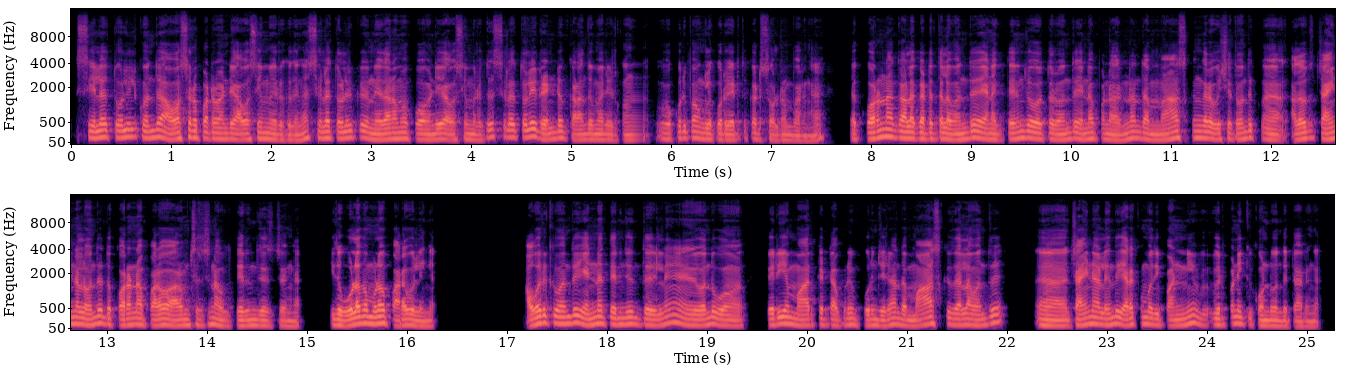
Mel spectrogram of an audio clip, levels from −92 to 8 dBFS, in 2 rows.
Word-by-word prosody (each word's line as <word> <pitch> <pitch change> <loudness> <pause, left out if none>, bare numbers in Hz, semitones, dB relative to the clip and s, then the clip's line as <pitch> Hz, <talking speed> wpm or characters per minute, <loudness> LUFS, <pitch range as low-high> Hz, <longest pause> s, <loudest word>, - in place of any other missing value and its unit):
சில 140 +1 +2
தொழிலுக்கு 145 0 0
வந்து 145 +3 +1
அவசரப்பட 125 +3 +1
வேண்டிய 115 -1 +1
அவசியமும் 110 +2 -1
இருக்குதுங்க. 100 +2 -3
சில 135 0 +2
தொழிலுக்கு 140 +3 -1
நிதானமா 115 +3 +2
போக 110 - +2
வேண்டிய 110 +2 +1
அவசியம் 105 +2 -3
இருக்கு. 100 +9 -4
சில 150 - -2
தொழில் 160 +2 +2
இரண்டும் 125 +4 0
கலந்த 105 +1 -1
மாதிரி 105 -1 -1
இருக்குங்க. 100 +1 -8 0.3
குறிப்பா 135 +1 -2
உங்களுக்கு 115 -2 -1
ஒரு 105 - +1
எடுத்துக்காட்டு 110 +3 -7
சொல்றேன் 100 -1 -4
பாருங்க. 90 0 -5 0.3
இந்த - - -3
கொரோனா 140 +6 +4
காலகட்டத்தில 120 -3 +3
வந்து 120 +6 0
எனக்கு 110 -2 -2
தெரிந்த 135 +4 +1
ஒருத்தர் 115 -3 +1
வந்து 120 +3 -1
என்ன 120 +2 -1
பண்ணார்னா 110 +4 -1
இந்த 115 -2 0
மாஸ்க்குங்குற 135 +3 +1
விஷயத்தை 115 0 -3
வந்து 140 +3 -2
அ - - +1 0.2
அதாவது 120 +5 +1
சைனால 125 +1 +3
வந்து 150 +4 +1
இந்த 125 - -1
கொரோனா 120 +2 +3
பரவ 115 +1 +4
ஆரம்பிச்சிருச்சுன்னு 115 +2 -1
அவருக்கு 100 0 -3
தெரிஞ்சிருச்சுங்க. 105 -2 -3 0.3
இது 115 - +4
உலகம் 140 +3 +5
முழுக்க 150 +1 +5
பரவலீங்க. 100 -3 +1 0.9
அவருக்கு 150 +2 +3
வந்து 145 +3 +2
என்ன 135 - +2
தெரிஞ்சதுன்னு 130 0 -1
தெரியலை. 115 +6 0 0.2
இது 115 - +1
வந்து 135 +3 0
வ - - +2 0.4
பெரிய 140 +4 +3
மார்க்கெட் 115 +2 -1
அப்படின்னு 115 +2 -4
புரிஞ்சிட்டு 115 +2 -1
அந்த 110 - +1
மாஸ்க் 135 +3 0
இதெல்லாம் 120 -1 +1
வந்து 125 +7 -1 0.6
அ - - +4 0.2
சைனால 130 +3 +3
இருந்து 130 0 +2
இறக்குமதி 130 0 0
பண்ணி 115 +6 -1
வி 115 - -7
விற்பனைக்கு 130 +1 -2
கொண்டு 105 -1 +1
வந்துட்டாருங்க. 95 -2 -4
120 Hz, 190 wpm, -23 LUFS, 110-135 Hz, 0.9 s, உலகம்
